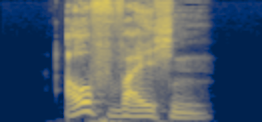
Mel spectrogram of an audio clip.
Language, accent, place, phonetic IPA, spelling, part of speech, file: German, Germany, Berlin, [ˈaʊ̯fˌvaɪ̯çn̩], aufweichen, verb, De-aufweichen.ogg
- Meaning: to soften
